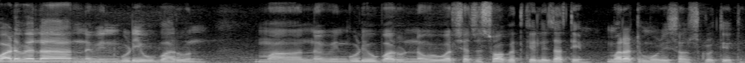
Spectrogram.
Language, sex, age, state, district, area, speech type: Marathi, male, 18-30, Maharashtra, Osmanabad, rural, spontaneous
